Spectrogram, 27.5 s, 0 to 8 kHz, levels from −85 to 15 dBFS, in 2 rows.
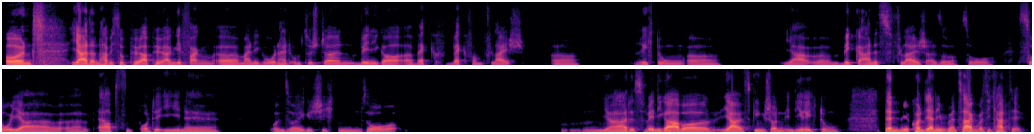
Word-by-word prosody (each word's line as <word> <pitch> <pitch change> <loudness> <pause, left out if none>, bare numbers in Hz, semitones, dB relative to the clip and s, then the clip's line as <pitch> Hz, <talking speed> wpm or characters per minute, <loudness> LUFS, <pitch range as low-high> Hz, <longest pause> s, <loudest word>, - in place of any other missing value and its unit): Und 145 +1 +6 0.3
ja, - - +8
dann 125 -1 +1
habe 140 -1 +1
ich 125 - -7
so - - -3
peu 150 +3 +1
à - - +6
peu 160 0 -1
angefangen, 175 +2 -3
äh, 140 0 0
meine 130 0 -5
Gewohnheit 140 +4 -4
umzustellen, 150 -5 -4
weniger 125 -2 -1
äh, - - -18
weg 130 +2 -5 0.2
weg 135 +2 -6
vom 115 -1 -12
Fleisch, - - -6 0.3
äh, 135 0 -9 0.8
Richtung, 125 -2 -7
äh, 115 -1 -8 0.9
ja, 110 -2 -3
ähm, 110 -1 -10
veganes 120 +5 -3
Fleisch, 125 +1 -3
also 105 -1 -10
so 100 -1 -12 0.3
Soja, 110 -3 -2
äh, - - -18
Erbsen-Proteine 110 0 -5 0.7
und 105 -1 -8
solche 110 +2 -3
Geschichten. 110 0 -10
So 120 +2 -2 2.2
Hm, 120 -1 -11
ja, 120 +2 +2
das 125 -1 -4
weniger, 135 +4 +6
aber 145 -1 +6
ja, 140 -4 +6
es 125 - -5
ging 130 -3 -2
schon 120 0 -2
in 115 -1 -7
die 115 +1 -1
Richtung, 110 -1 -4 0.6
denn 125 +1 +7
mir 130 +1 +2
konnte 140 +2 +5
ja 135 - +10
niemand 145 0 +1
sagen, 155 -8 +8
was 115 0 -3
ich 120 - -9
hatte. 125 -2 0
120 Hz, 125 wpm, -22 LUFS, 110-135 Hz, 2.2 s, ja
